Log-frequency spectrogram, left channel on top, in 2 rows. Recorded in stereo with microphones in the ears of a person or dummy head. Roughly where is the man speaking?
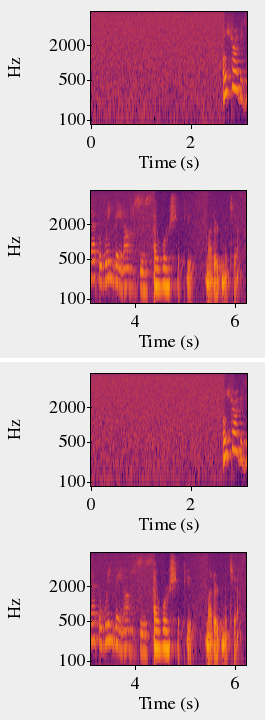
Centre.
